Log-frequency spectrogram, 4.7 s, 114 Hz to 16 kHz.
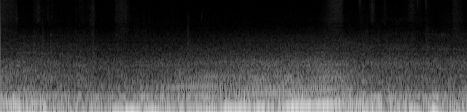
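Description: A 2024 Cadillac CT4-V Blackwing with a six-speed manual rumbles steadily from inside the cabin, its engine note rising and settling as gears are rowed through.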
